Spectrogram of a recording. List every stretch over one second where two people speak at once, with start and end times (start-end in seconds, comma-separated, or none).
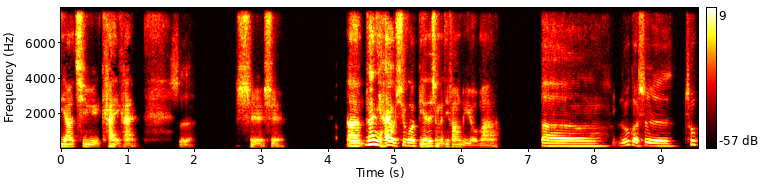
none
